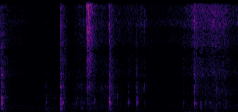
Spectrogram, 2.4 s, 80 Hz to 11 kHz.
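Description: Light, scattered clicks and scrapes of a metal magazine being rocked into the magwell of a Tippmann M4 airsoft rifle. The magazine is catching on a stiff magazine catch, which the owner blames for the hard engagement.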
